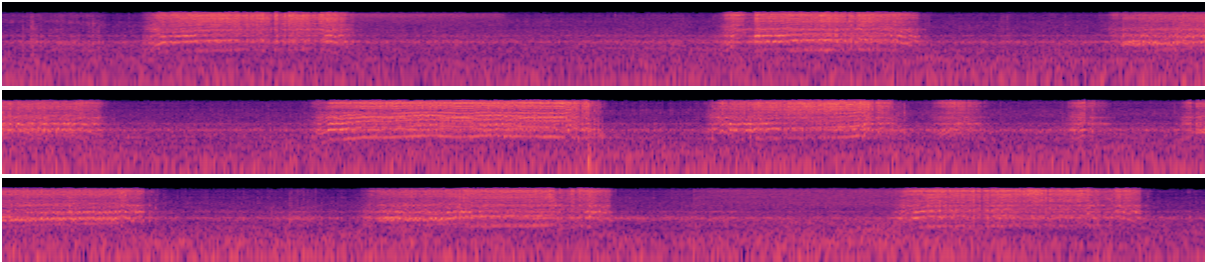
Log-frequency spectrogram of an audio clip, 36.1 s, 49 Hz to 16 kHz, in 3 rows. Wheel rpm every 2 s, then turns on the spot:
30, 110, 0, 60, 90, 50, 80, 50, 150, 70, 80, 20, 90, 20, 140, 20, 70, 110.
30-32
